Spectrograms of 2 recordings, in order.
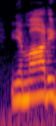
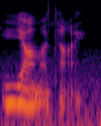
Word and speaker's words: Yamatai: I did call it Yamadi before, and that is not correct. It is pronounced Yamatai.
